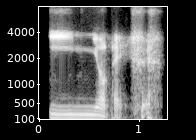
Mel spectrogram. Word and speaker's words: ignorer: Une seule petite remarque ici est ignorer, parce que la combinaison de consonnes G plus N, on va prononcer comme un N, comme magnifique, consigne, en ligne. Ok, ignorer.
